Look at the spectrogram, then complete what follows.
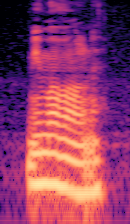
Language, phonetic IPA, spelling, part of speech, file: Polish, [ˌmʲĩmɔˈvɔlnɨ], mimowolny, adjective, LL-Q809 (pol)-mimowolny.wav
